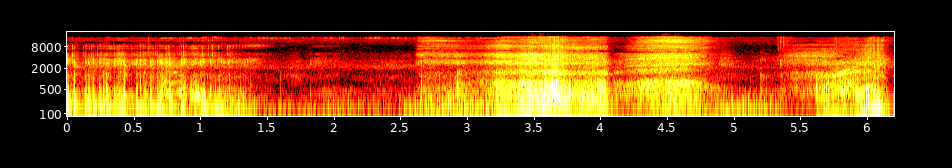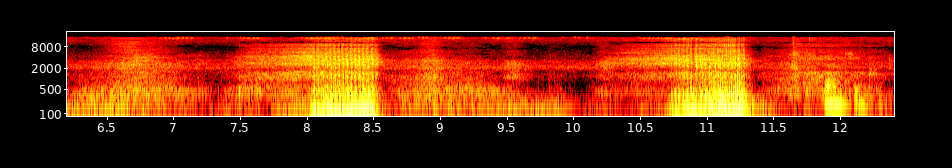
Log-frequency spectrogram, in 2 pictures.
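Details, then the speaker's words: Sleeping, very tired Mastiff snoring: loud, rough, fluttering snores on repeated breaths, about five in twelve seconds, with quieter gaps between them; heavy snoring. "like a failed pull start on my chainsaw. Oh, poor bear."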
